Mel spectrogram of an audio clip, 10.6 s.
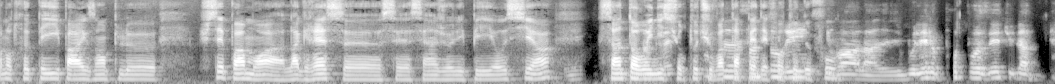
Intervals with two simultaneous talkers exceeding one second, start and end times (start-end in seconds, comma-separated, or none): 6.0-8.4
